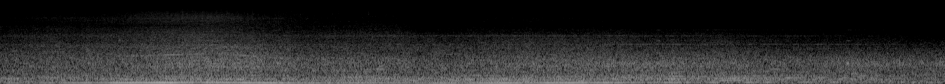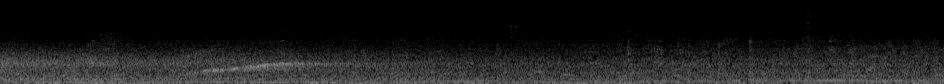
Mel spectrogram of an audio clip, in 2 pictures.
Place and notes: North City, Dublin, Ireland - Saint Patrick's before parade
Sound walks around Dublin before and after the world wide known Saint Patrick's parade.
This first recording was taken two hour before Saint Patrick's parade the parade on the single day in which an unmotorized Dublin reveals a whole different soundscape experience
17 March, 10:20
